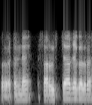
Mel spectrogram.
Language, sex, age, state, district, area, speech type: Malayalam, male, 18-30, Kerala, Palakkad, rural, conversation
